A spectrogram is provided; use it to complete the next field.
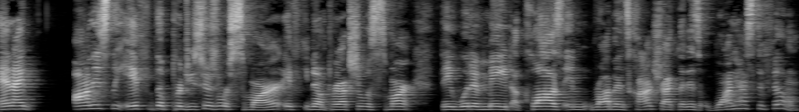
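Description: A woman with an American accent and a plain, everyday voice, medium in pitch, at a moderate pace with fairly even intonation, on a very clean recording with a silent background. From Miami, Florida. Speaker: podcast host. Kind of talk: casual chat. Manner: casual, filler-heavy speech.

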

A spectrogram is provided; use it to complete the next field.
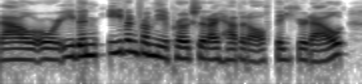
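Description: A plain, everyday voice with an American accent moves at a moderate pace with lively intonation. The recording is very clean and dry, close with no echo and a silent background. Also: woman. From Chicago, US Midwest. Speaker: hospitality mental health consultant. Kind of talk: interview.

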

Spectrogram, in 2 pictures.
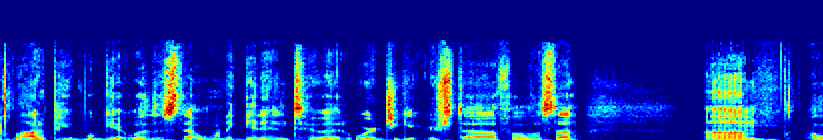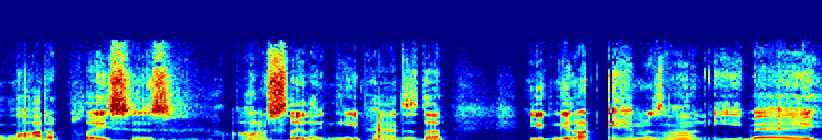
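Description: The speaker talks at a very fast pace with lively intonation. The recording is very clean, with a silent background. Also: man, fairly low pitch for a man. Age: 30s. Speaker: podcast host, haunted house actor. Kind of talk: solo casual update. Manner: hesitant, many fillers.

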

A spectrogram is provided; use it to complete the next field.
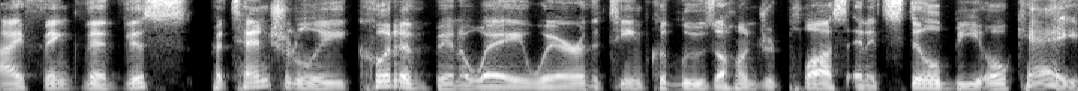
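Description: A man with an unremarkable speaking voice talks at a fairly slow pace, with hardly any pauses and a fairly low pitch with ordinary variation. The sound is dry and close with no echo, and the background is quiet. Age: 40s. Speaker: baseball podcast host. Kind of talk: casual chat.

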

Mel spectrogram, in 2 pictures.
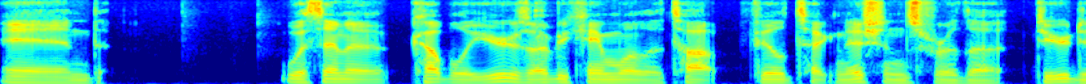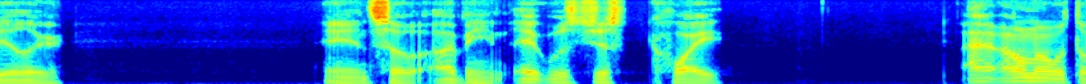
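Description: Recorded very cleanly against a silent background with a dry, close sound and no echo, a man with an American accent speaks at a fairly low pitch and moderate pace, using ordinary pitch variation and long, frequent pauses. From Northern California, outskirts of Sacramento. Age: 30s. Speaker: heavy equipment mechanic. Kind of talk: casual chat.

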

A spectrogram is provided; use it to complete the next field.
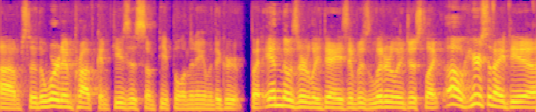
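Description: Here a man talks in a fairly high pitch with an American accent. His pitch varies in an ordinary way. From US South, Columbia, South Carolina. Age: 30s. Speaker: comedy group founder and director. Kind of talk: interview conversation.

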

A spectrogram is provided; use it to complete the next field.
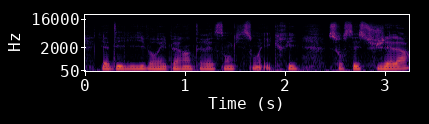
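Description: Talking at a fairly quick pace, a woman has a fairly low pitch. Her tone is dark and mellow. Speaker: journalist. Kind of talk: interview, reflective talk.

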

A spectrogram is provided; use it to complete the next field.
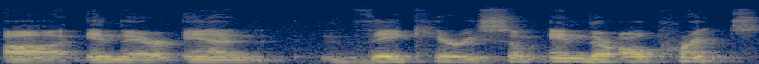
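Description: The man talks with an American accent. His voice carries audible room echo over noticeable background noise. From Chicago suburbs, Illinois (Addison). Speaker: artist. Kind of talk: interview, casual chat.

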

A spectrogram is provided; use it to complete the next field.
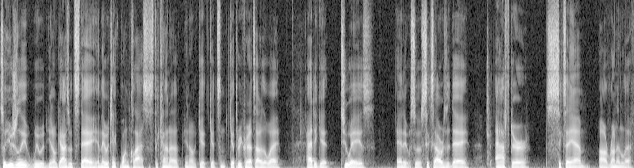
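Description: The recording is very clean, with a silent background. A man with an American accent uses a plain, everyday voice at medium pitch, speaking at a moderate pace with fairly even intonation. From upstate New York. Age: 30s. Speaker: professional lacrosse player. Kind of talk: casual chat. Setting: studio.

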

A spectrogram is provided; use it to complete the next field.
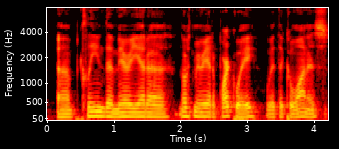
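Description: A man with a Russian accent speaks at a fairly slow pace. His pitch is medium and his intonation monotone and flat. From Russia (Moscow), then Los Angeles from about age ten. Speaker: real estate entrepreneur. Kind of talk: casual chat. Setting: studio.

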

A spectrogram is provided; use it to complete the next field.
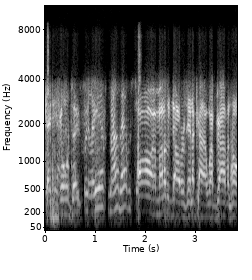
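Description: A man with a Southern US accent talks at a very fast pace with lively intonation. Noticeable background noise is present. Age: 50s. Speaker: professional wrestler. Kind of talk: casual chat. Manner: animated.

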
